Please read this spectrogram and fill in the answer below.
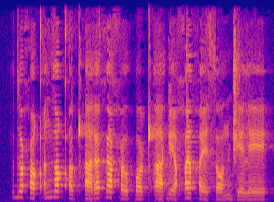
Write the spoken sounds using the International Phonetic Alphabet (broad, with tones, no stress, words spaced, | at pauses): do˥ħo˨˦qʼə˥ nzɔ˥qʼɐ˨˩˦ʈʰa˨˩˦ ɾɐ˥xɐ˥ ħo˨˩pɔ˨˩˦ ʈʰa˨˩˦ɠe˨˩ħɛ˥ χe˨˩ sɔ˨˩˦ nd͡ʒe˨˩le˨˩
